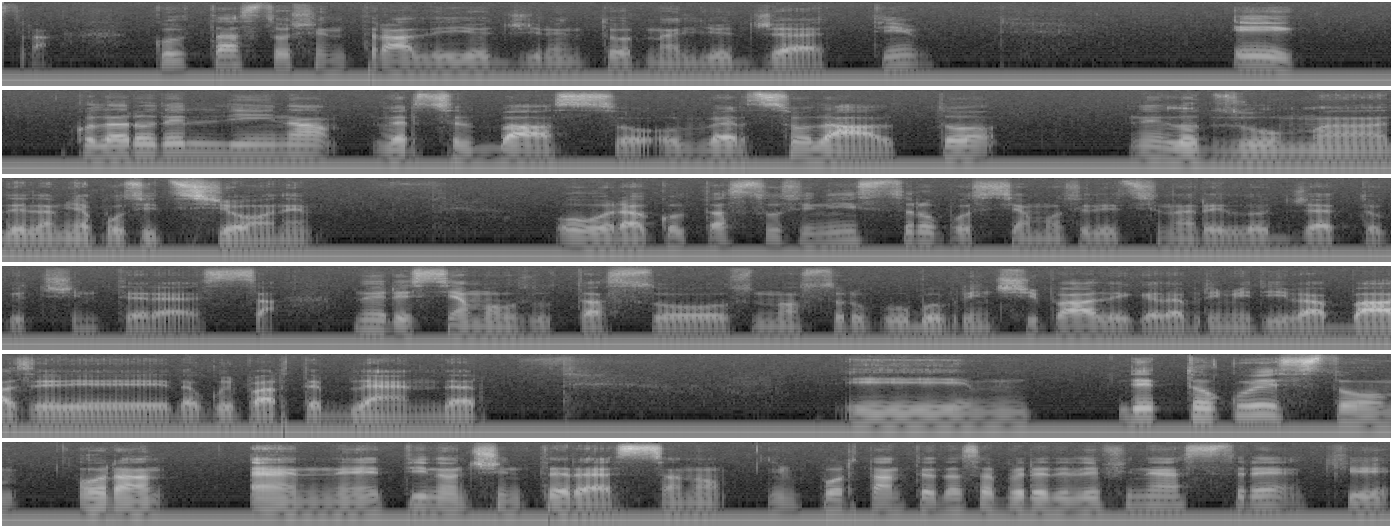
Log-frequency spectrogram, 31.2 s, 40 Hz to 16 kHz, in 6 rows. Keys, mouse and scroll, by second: 0.8-2.4 middle drag, 3.1-6.4 middle drag, 6.4-7.2 scroll down 1, 7.2 middle click, 8.0-8.4 scroll up 1, 8.4-9.3 scroll down 1, 9.3-10.2 scroll down 1, 10.2-11.8 middle drag, 13.7-16.8 right drag, 17.8-19.0 right drag, 20.5-22.4 middle drag, 27.1 n, 27.5 t.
